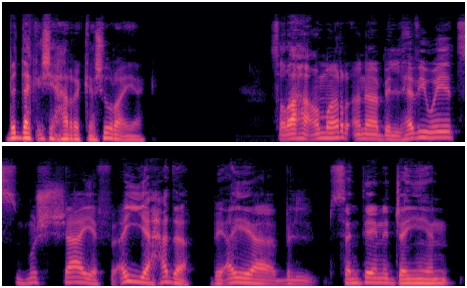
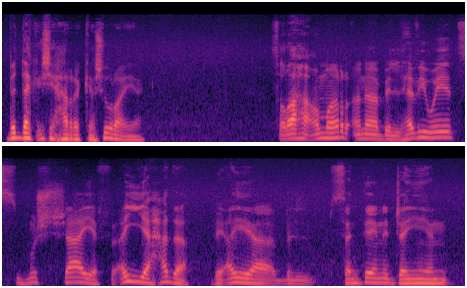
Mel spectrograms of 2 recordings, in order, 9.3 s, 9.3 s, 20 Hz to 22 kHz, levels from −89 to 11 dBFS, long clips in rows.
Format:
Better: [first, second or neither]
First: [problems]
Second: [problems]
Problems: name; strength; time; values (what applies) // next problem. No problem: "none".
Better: first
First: none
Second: hiss; faint; throughout; 20 dB below the speech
